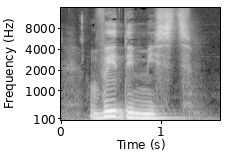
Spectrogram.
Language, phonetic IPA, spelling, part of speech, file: Ukrainian, [ˈʋɪdemʲisʲtʲ], видимість, noun, Uk-видимість.ogg
- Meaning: 1. visibility 2. appearance, semblance (outward show)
